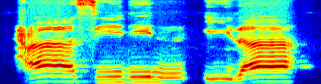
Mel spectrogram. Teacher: Ha dibaca panjang dua harakat karena alif didahului fathah setelahnya bukan hamzah atau sukun asli.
